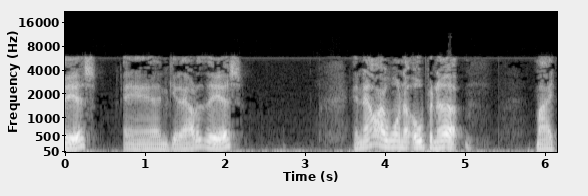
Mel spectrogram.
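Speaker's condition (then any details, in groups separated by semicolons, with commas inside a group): No condition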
